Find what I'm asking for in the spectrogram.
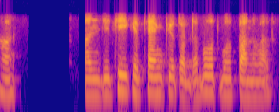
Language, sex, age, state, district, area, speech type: Punjabi, female, 60+, Punjab, Fazilka, rural, conversation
